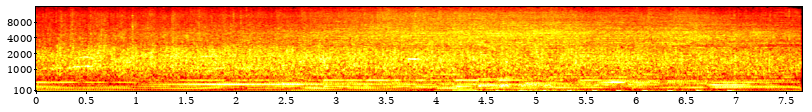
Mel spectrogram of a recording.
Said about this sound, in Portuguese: Desocupe as mãos se você tiver mão. Aplaude o nome de Jesus aí, por favor.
